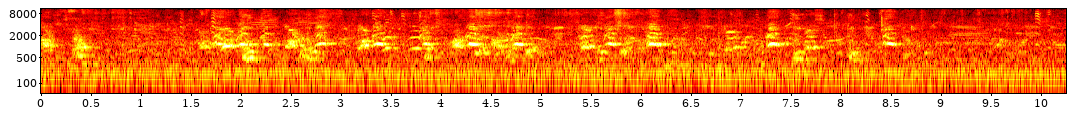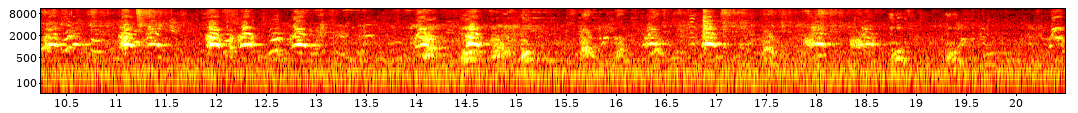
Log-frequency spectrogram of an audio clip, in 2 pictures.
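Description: A small dog yapping: short, sharp, high-pitched barks in quick runs of several, over and over, with brief pauses between runs.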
